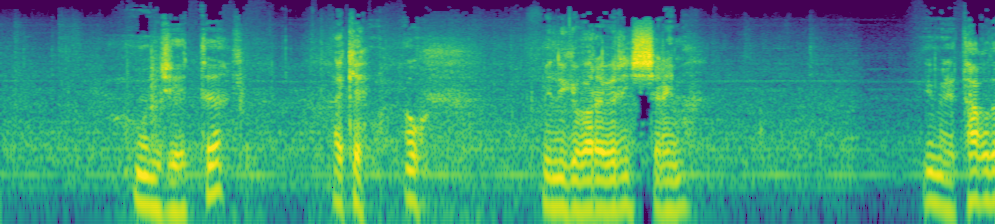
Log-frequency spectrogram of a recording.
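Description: A young man answers calmly nearby.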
